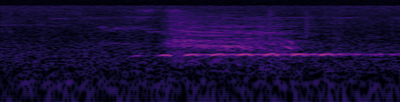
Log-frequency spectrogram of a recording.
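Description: Near silence, with a faint wavering tone lasting about a second in the middle.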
